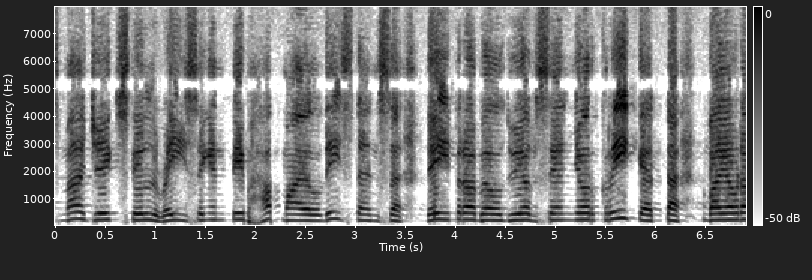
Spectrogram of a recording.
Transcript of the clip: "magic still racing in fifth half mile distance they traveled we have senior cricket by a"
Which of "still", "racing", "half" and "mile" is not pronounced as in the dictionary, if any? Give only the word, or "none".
half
